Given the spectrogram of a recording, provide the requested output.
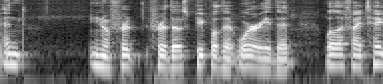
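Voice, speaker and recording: With an American accent, a man with an unremarkable speaking voice talks at a fairly quick pace and ordinary pitch variation, in a very clean recording over a silent background. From Texas. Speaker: podcast co-host, research scientist. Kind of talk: casual conversation.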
